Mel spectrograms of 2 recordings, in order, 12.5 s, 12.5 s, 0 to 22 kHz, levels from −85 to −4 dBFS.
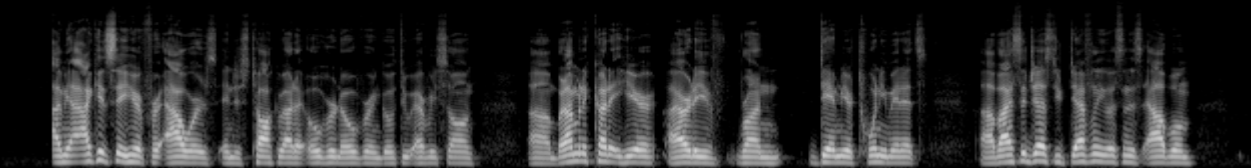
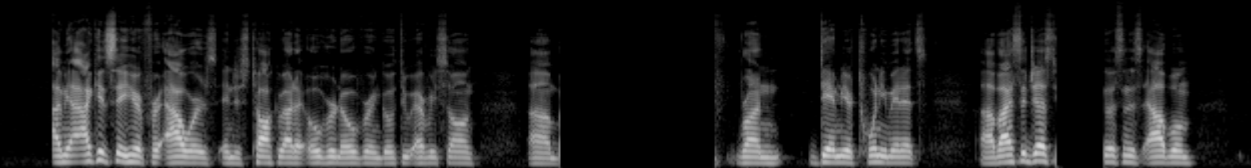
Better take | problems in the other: first | audio cutting out; at 5.5 s for 1.5 s and at 11 s

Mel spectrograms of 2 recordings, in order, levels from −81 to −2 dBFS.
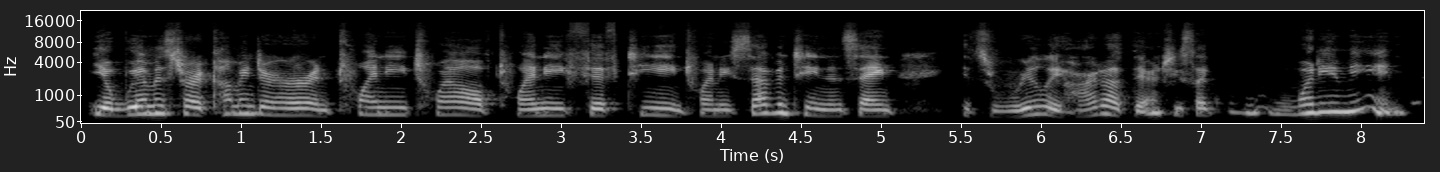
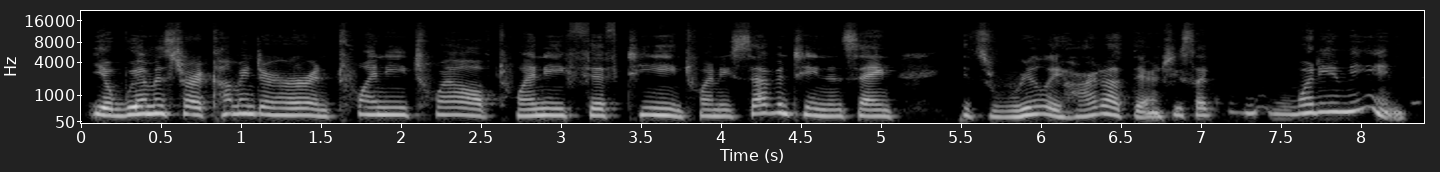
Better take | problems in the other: second | thin; somewhat; fading below 300 Hz

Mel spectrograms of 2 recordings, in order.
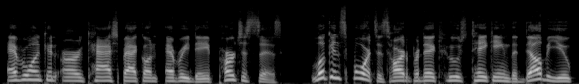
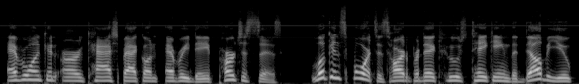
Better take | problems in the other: first | high-pitched whine; faint; throughout; 6 kHz, 30 dB below the speech

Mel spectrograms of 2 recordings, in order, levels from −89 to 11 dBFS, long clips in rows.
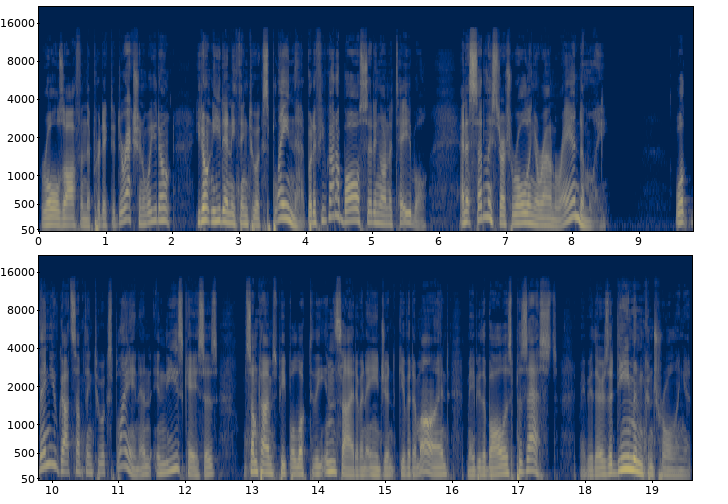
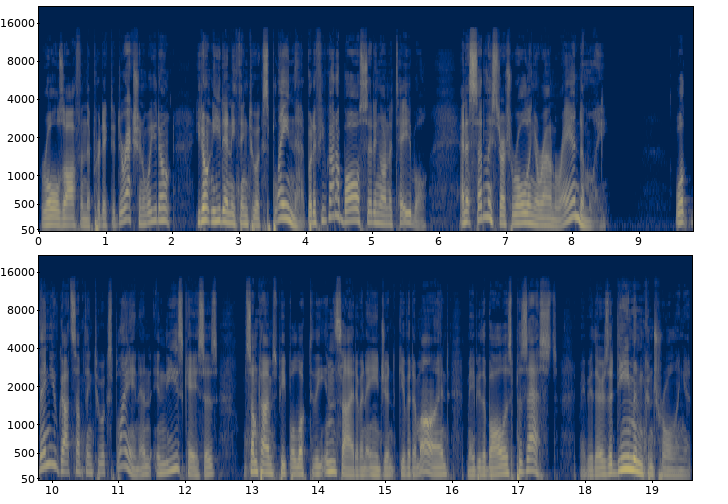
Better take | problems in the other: neither | none

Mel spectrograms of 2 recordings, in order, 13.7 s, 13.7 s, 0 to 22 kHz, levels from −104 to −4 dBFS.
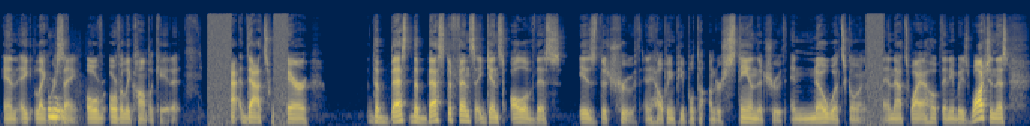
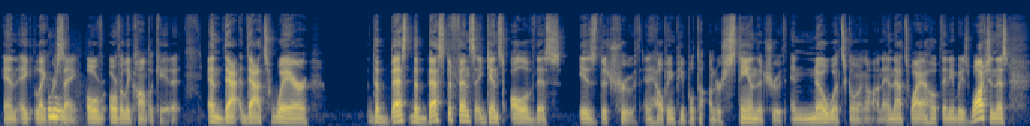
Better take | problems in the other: second | audio cutting out; filled with static; at 3 s, at 3.5 s and at 12 s

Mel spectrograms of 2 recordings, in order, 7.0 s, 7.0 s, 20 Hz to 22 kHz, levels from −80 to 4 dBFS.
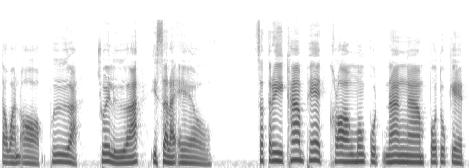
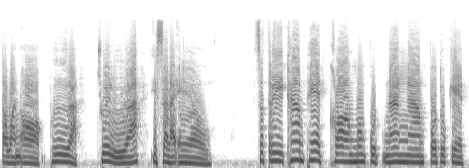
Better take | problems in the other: first | distortion; heavy; 6 dB below the speech

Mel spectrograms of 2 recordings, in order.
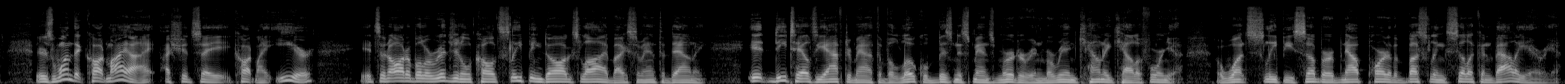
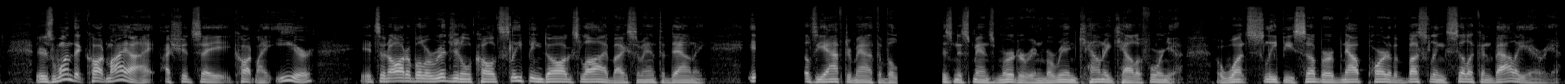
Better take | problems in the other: first | audio cutting out; at 7.5 s and at 9 s

